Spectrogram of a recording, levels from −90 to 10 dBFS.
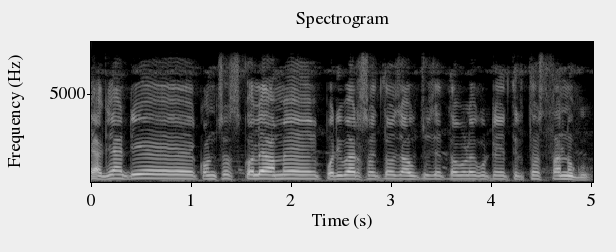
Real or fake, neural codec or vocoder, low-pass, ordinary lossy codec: real; none; 7.2 kHz; none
